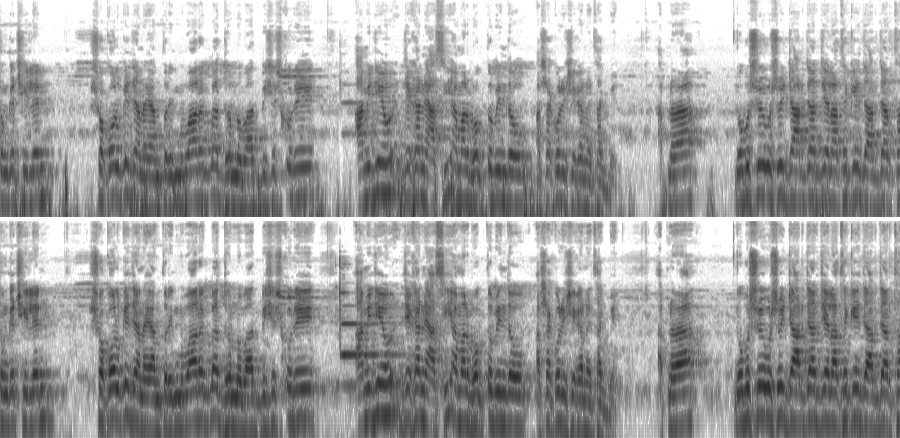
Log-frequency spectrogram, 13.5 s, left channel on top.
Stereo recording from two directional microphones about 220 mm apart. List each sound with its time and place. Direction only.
0.1 s a man's voice: centre (ahead or behind)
